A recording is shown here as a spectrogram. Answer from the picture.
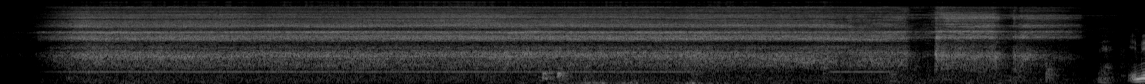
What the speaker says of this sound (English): I'm drilling full length to flatten this area.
